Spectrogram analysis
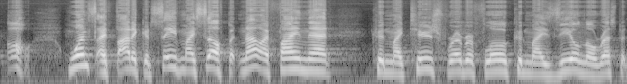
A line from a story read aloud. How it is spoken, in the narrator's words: falls down on his knees and cries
